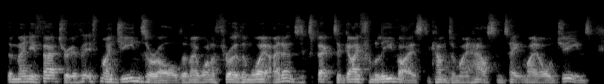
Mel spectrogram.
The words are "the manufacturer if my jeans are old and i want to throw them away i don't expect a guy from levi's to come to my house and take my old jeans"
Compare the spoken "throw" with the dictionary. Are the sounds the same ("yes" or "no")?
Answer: yes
